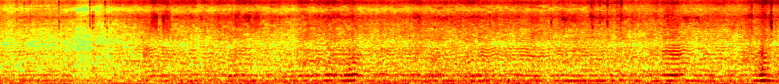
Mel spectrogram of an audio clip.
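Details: Honey bees in early spring bringing pollen back to build the nest; an even, deep hum of many wings with steady overtones, lasting throughout with little change in loudness.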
